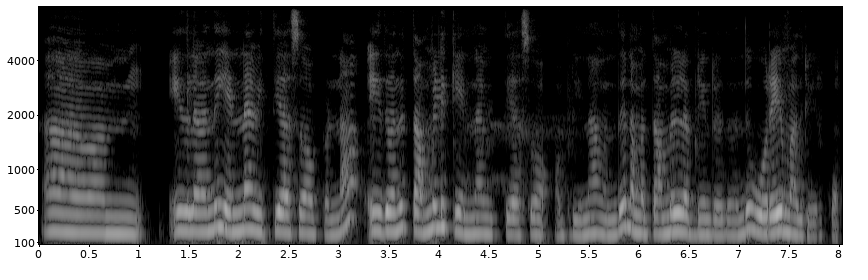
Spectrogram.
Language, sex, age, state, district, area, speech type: Tamil, female, 18-30, Tamil Nadu, Madurai, urban, spontaneous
